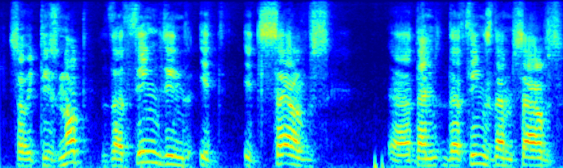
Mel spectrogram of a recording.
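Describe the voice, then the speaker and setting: A man with a non-native accent and a bright, sharp tone speaks at a very slow pace. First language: not English. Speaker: quit-smoking coach. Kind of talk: casual talk to camera. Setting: in front of a whiteboard. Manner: halting, with fillers.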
